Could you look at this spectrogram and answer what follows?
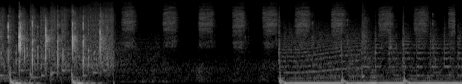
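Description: Black spray paint hisses from an aerosol can onto sign lettering in short bursts of a second or less, separated by pauses, with a steady background hum in between.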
